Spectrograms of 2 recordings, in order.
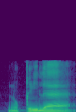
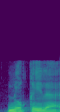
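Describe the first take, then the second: First: The final long vowel is pressed and lengthened. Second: The final vowel is short and unstressed. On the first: The speaker calls it right. "بهذا الضغط على الألف هكذا على اللام" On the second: The speaker calls it wrong. "لا نقول"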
